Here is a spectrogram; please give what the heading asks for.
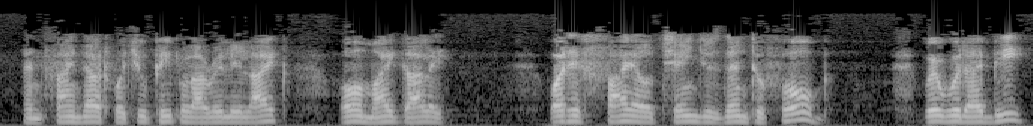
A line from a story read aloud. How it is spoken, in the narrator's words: He giggles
